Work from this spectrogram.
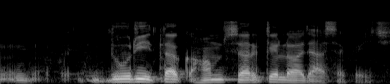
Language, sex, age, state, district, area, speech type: Maithili, male, 45-60, Bihar, Muzaffarpur, urban, spontaneous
